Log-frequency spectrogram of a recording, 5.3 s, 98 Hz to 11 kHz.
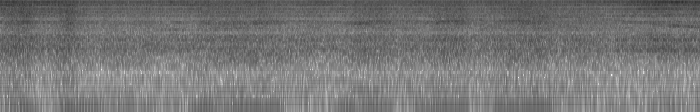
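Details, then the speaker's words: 1993 Ford Louisville L8000 diesel truck, first run after sitting about 11–13 years, oil pressure reading 80: deep steady rumble with gentle slow swell, no knocks or misses; normal idle. "Yeah? Yup. Oh, this thing's great. Oh, it runs. It actually runs good."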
